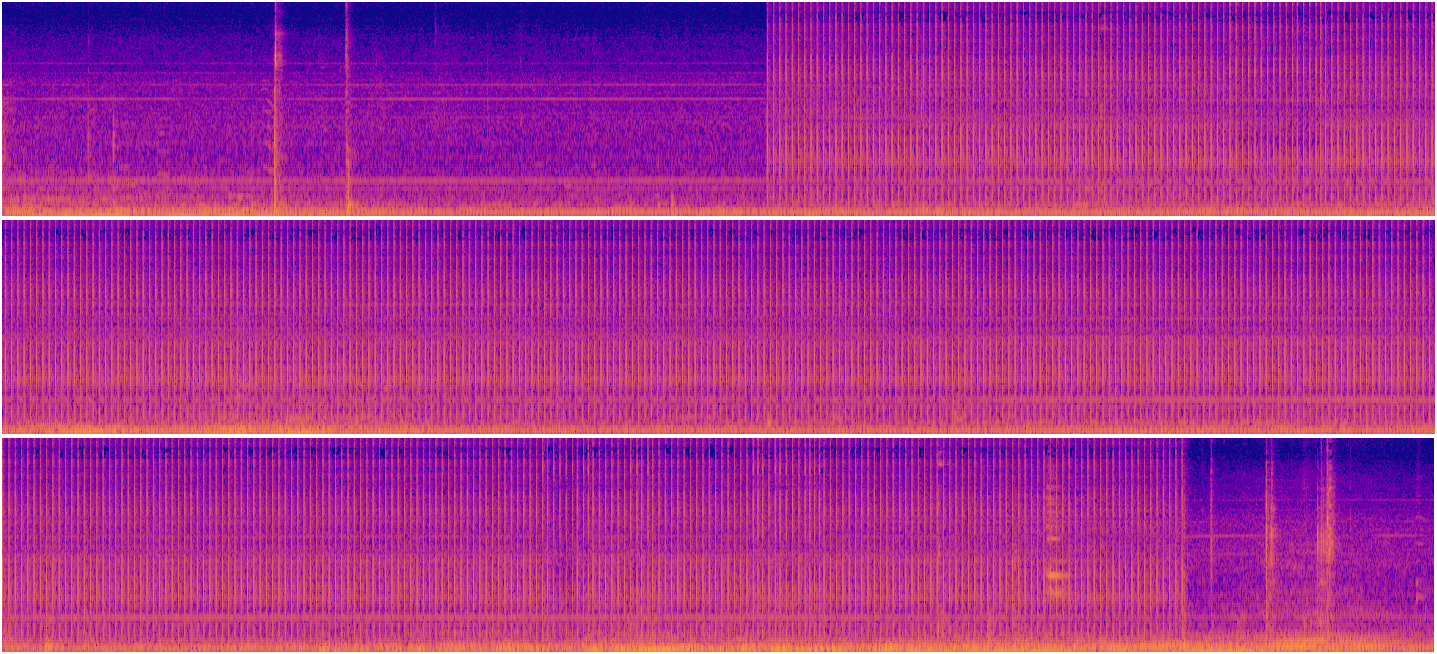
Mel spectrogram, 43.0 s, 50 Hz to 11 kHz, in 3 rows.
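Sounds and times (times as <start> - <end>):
rapid ticking buzz of sparks: 7.7 - 40.7.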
